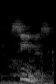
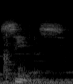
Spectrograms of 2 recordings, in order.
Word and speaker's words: Seamus: Seamus Carter. Seamus? Seamstress? Seamus. Seamus? Seamus? Spelled like Seamus, pronounced Seamus.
